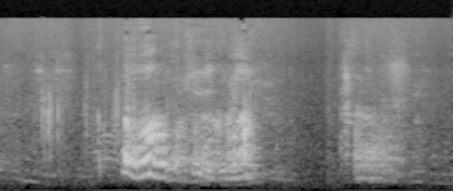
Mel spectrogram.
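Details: Spitz puppy giving a grumbling, whiny growl that rises and falls for about a second and a half, then a shorter, softer burst after a brief pause.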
